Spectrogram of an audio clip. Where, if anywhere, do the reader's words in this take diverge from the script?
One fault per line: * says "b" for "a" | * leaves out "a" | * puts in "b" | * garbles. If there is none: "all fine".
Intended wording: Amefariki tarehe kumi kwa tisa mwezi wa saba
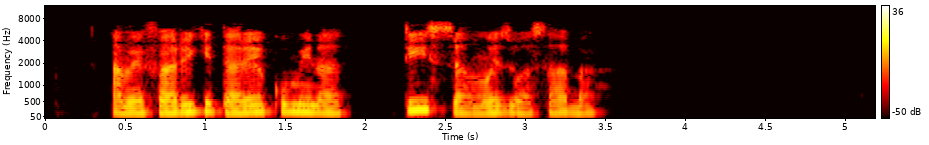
* says "na" for "kwa"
